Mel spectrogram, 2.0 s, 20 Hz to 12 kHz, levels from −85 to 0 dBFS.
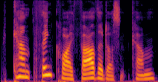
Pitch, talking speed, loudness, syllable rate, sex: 205 Hz, 210 wpm, -18 LUFS, 4.4 syllables/s, female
